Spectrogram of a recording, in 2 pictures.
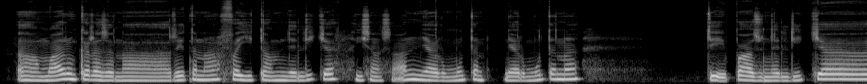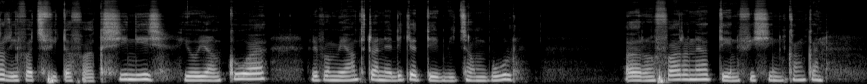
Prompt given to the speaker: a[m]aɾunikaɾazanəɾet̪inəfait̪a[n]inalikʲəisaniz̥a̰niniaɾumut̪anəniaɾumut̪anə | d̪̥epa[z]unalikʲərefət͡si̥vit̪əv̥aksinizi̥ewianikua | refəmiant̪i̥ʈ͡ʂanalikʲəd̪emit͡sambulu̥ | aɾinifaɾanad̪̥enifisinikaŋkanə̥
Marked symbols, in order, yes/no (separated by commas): yes, no, yes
